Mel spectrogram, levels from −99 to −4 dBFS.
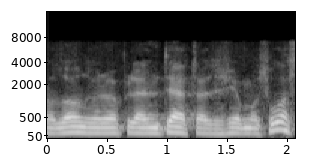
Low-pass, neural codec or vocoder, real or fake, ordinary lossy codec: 7.2 kHz; codec, 16 kHz, 4 kbps, X-Codec, WavLM features, trained on Multilingual LibriSpeech; fake; Opus, 64 kbps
